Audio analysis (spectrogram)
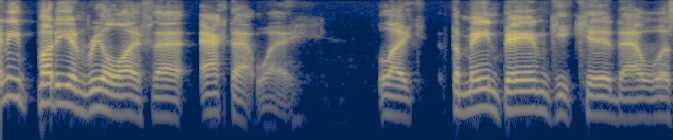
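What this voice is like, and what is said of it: Usual voice. Nothing is said of it.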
